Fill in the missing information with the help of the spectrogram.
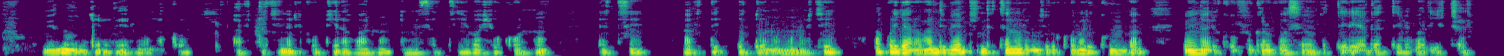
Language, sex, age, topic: Kinyarwanda, female, 18-24, government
